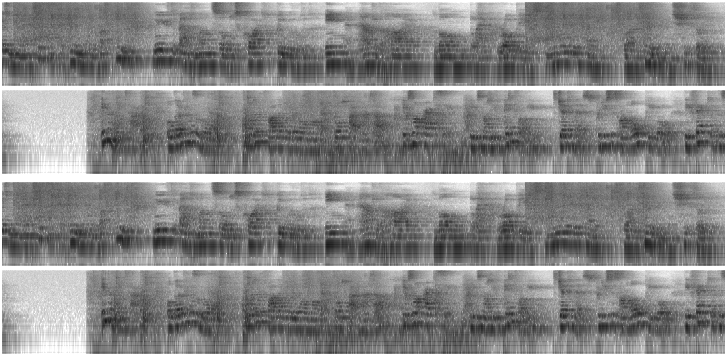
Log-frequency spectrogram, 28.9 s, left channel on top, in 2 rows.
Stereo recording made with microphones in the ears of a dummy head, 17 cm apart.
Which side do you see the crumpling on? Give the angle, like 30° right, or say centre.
10° right.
